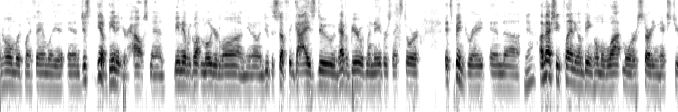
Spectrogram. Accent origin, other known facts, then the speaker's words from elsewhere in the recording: Florida, United States; moved away as an adult; also born or lived in Los Angeles, California; now in Kansas City, United States; I'm from a country based family, and I was raised in Florida, and then I lived in LA for 30 years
